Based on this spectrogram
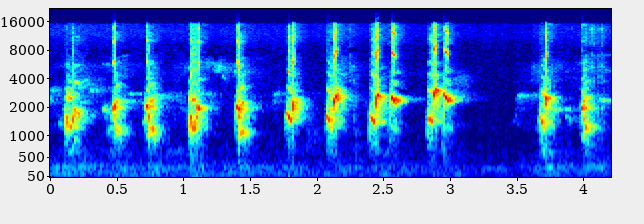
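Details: Sooty-headed bulbul singing vigorously to draw other birds into song: a fast series of sharp, bright chirps, a short pause, then two more notes, over a faint low rumble in the background.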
